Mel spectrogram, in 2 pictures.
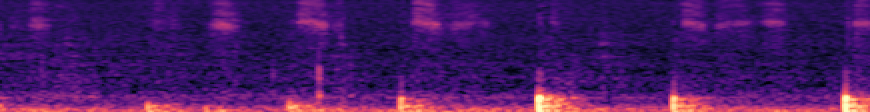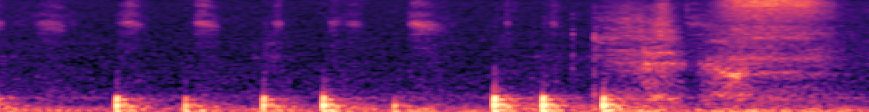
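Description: Marker pen writing on a whiteboard: a faint run of quick, irregular taps and short strokes as letters are written, with a slightly longer stroke near the end.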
